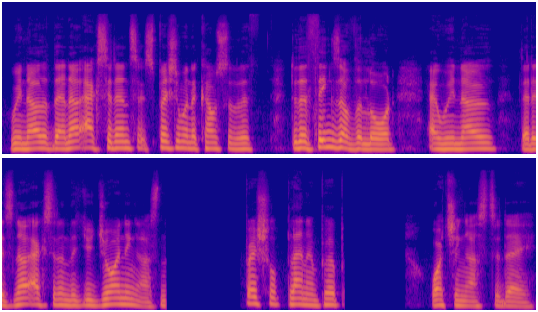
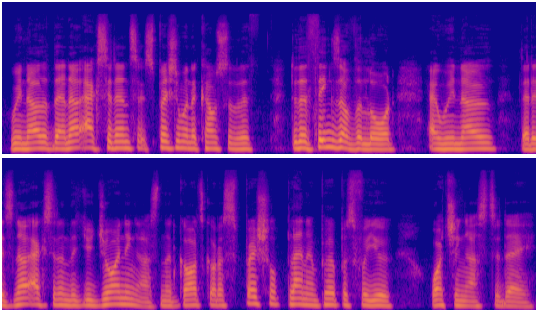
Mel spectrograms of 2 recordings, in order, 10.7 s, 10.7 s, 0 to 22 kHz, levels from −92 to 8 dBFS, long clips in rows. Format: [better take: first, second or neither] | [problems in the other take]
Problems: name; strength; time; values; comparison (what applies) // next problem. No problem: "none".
second | audio cutting out; at 7 s for 0.5 s and at 9 s for 0.5 s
